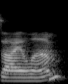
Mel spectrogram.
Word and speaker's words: xylem: have What's called the xylem so this is pronounced xylem and the xylem moves water and materials and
